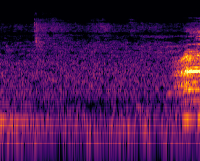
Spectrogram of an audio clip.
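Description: A breath pause in a man's Quran recitation through a microphone: a held chanted note ends at the start, then a steady low hiss of room and sound system, and his chanting voice comes back in near the end.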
